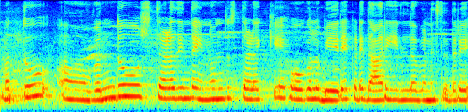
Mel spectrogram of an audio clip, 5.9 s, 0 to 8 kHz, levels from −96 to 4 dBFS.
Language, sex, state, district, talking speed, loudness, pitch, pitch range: Kannada, female, Karnataka, Belgaum, 115 wpm, -13 LUFS, 240 Hz, 225-255 Hz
